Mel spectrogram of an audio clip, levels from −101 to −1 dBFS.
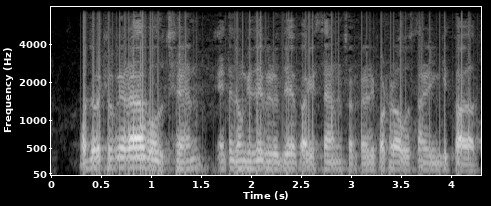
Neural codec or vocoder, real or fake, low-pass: none; real; 7.2 kHz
